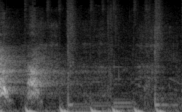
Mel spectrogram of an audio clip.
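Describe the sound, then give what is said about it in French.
A dog barks repeatedly in short, sharp bursts, several barks in quick succession, with faint background noise between them. “Elle a foncé vers un autre chien.”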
